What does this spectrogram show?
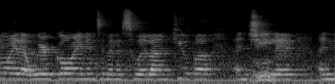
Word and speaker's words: Venezuela: You better come through with the roll your R's. Go ahead, you better roll your R's. She said Venezuela.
